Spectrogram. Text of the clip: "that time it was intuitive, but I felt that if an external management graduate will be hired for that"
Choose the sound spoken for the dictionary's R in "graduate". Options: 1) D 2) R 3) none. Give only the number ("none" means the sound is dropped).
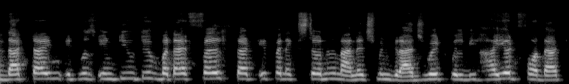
2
